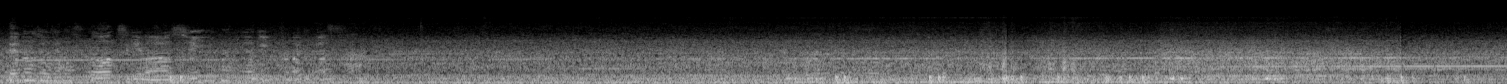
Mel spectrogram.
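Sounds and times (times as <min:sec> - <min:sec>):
rumble of wheels on rail: 0:00.0 - 0:15.0
knocks and clatter: 0:09.2 - 0:12.0.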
